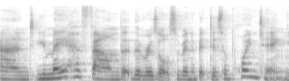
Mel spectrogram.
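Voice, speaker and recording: A woman speaks with an English accent. Her pitch is medium, with ordinary variation. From England. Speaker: business coach. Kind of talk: tutorial. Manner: casual, conversational.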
